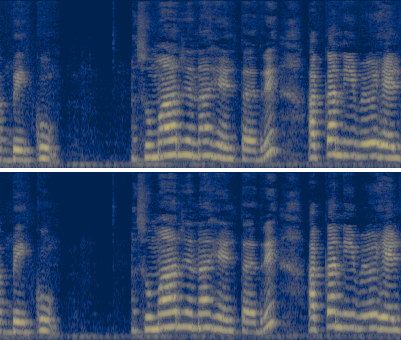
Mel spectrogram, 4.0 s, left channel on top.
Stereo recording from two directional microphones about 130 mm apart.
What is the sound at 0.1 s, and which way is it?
A woman's voice, 20° right (ahead or behind).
